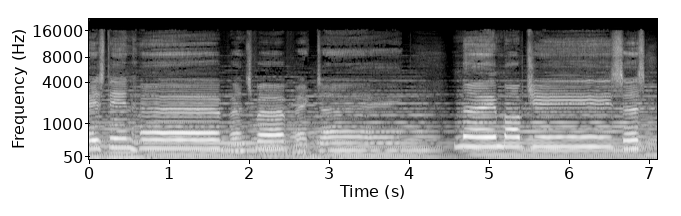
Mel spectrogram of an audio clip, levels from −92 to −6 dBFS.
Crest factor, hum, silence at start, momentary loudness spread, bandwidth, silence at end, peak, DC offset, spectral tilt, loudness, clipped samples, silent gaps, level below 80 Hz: 14 dB; none; 0 s; 11 LU; 17 kHz; 0 s; -2 dBFS; under 0.1%; -5.5 dB/octave; -16 LUFS; under 0.1%; none; -32 dBFS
